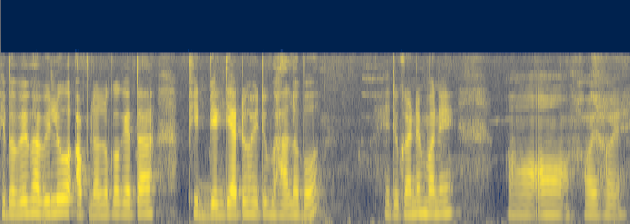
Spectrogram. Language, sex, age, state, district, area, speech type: Assamese, female, 30-45, Assam, Charaideo, rural, spontaneous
